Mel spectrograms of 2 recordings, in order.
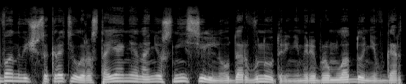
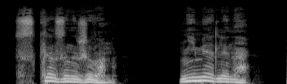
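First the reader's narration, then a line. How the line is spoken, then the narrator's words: Shaky, nauseous repetition. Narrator (Russian): нетвердым голосом повторил Марк, борясь со вновь подступившей тошнотой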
